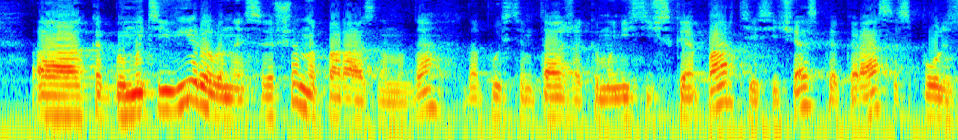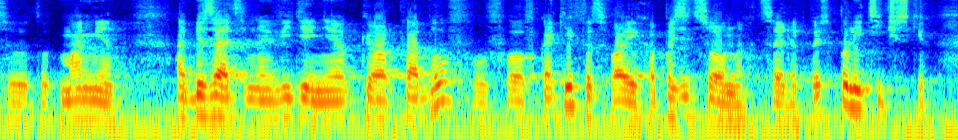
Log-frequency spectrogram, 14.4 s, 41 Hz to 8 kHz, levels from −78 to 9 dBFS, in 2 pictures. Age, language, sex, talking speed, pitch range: 30-49, Russian, male, 115 wpm, 95-125 Hz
